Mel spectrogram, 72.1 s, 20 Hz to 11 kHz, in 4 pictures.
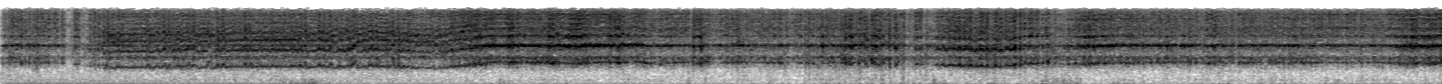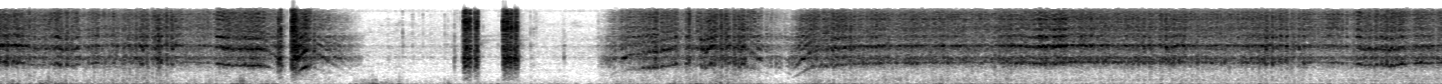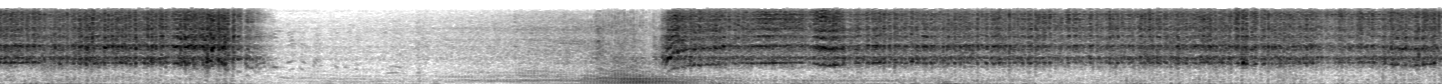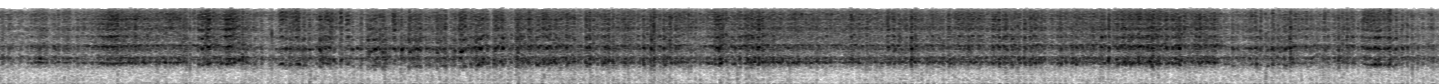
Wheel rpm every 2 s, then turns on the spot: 200, 160, 170, 220, 230, 230, 220, 230, 230, 220, 180, 20, 40, 160, 190, 230, 230, 230, 230, 130, 0, 0, 160, 230, 240, 230, 230, 230, 220, 210, 230, 230, 230, 230, 230, 220.
22-24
